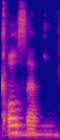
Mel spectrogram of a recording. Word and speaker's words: Xhosa: and especially like the Xhosa language. That's how you say it, Xhosa. I had to think about it because it's the click. I call it the click language, right?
